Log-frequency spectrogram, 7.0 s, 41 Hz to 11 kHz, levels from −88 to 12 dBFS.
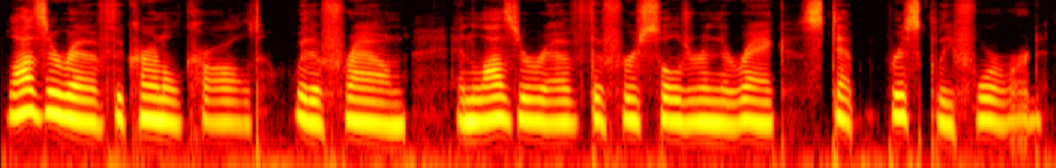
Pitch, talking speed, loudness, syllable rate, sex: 200 Hz, 155 wpm, -17 LUFS, 4.5 syllables/s, female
